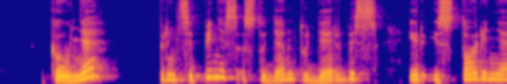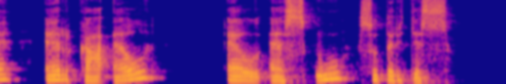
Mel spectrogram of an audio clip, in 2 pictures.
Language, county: Lithuanian, Vilnius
